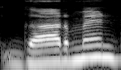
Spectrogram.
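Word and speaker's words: garment: है कपड़ा होता है जेंडर देखिए यहां पे गारमेंट मैंने पढ़ा जी को और यहां पे जी को ज पढ़ा यानी कि जी ई है तो यहां पे ज पढ़ना है इस बात को ध्यान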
